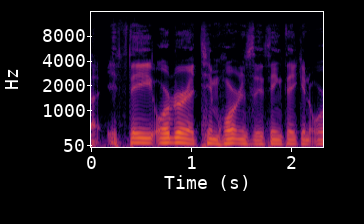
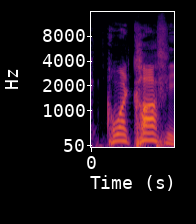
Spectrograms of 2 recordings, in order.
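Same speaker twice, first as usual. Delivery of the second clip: loud, curt, blunt, pitched-up voice; 6 semitones higher, 6 dB louder than usual. Retelling how a customer orders coffee: imitating a blunt demand. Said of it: "the bluntness".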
